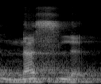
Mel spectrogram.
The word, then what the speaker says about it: نسل: لفظ ہے نسل، نسل، نسل سین اور لام دونوں کے جزم کے ساتھ، نسل، ٹھیک ہے بیٹا۔ آپ نے اکثر یہ لفظ سنا ہوگا، لوگ اسے غلط تلفظ کے ساتھ بولتے ہیں نسل، نسل درست تلفظ نہیں ہے، درست تلفظ ہے نسل۔ اسی کے ساتھ اگلا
